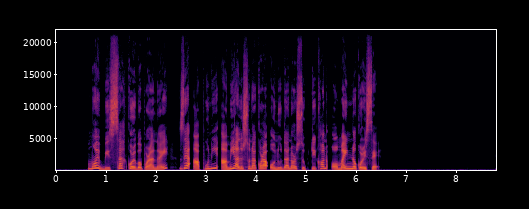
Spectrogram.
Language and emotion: Assamese, angry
